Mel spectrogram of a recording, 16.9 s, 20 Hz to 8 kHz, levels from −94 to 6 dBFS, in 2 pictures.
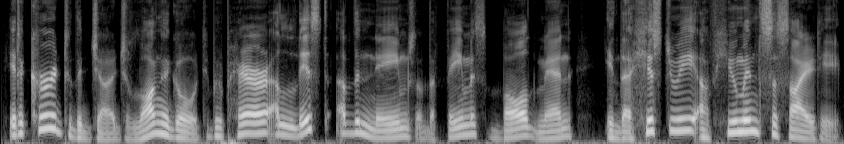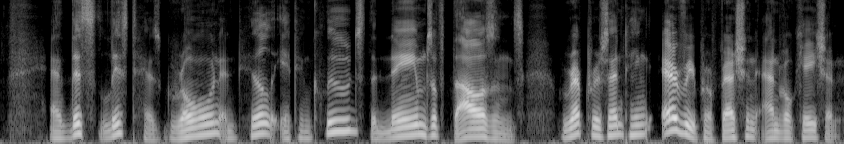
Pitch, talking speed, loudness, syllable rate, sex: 130 Hz, 150 wpm, -19 LUFS, 4.5 syllables/s, male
